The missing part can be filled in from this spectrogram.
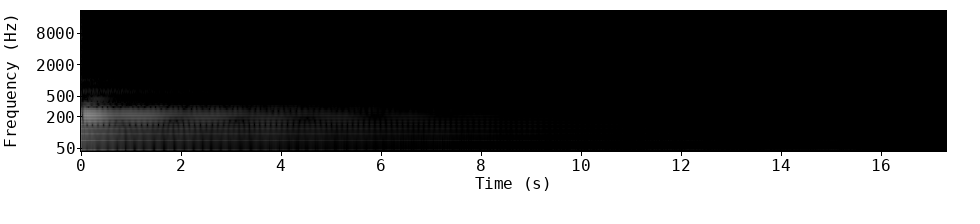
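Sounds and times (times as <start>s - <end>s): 
kempul gong of a gamelan: 0.0s - 5.7s.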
